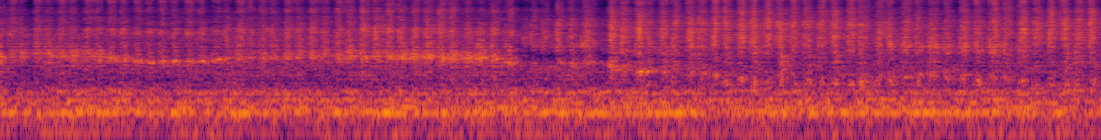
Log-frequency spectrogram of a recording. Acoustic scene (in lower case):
restroom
